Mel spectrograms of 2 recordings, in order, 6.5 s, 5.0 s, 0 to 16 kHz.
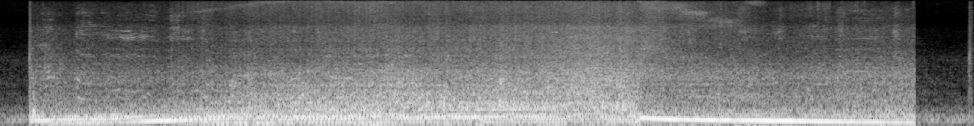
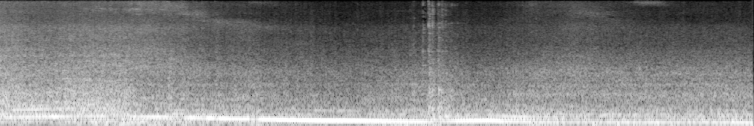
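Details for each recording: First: Turbo car before spark plug replacement: engine revs above 3000 rpm and the note turns rough and sputtering, a high-rpm misfire from missing spark, first mistaken for fuel filter; cured by properly gapped new plugs. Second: Turbocharged car after replacing and properly gapping spark plugs, previously sputtering from misfire at 3000 rpm and above: smooth, even rev climb with continuous turbo whistle, no stumble, much faster. Normal acceleration.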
